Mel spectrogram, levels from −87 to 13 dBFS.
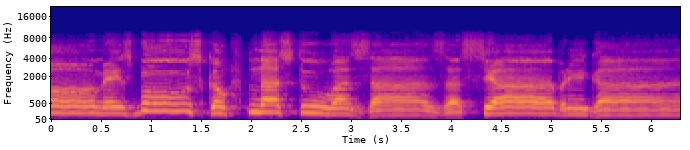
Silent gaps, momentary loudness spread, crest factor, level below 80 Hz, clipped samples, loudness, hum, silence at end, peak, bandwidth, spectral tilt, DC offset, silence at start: none; 7 LU; 16 dB; -68 dBFS; under 0.1%; -18 LUFS; none; 0 s; -2 dBFS; 9.6 kHz; -5 dB/octave; under 0.1%; 0 s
